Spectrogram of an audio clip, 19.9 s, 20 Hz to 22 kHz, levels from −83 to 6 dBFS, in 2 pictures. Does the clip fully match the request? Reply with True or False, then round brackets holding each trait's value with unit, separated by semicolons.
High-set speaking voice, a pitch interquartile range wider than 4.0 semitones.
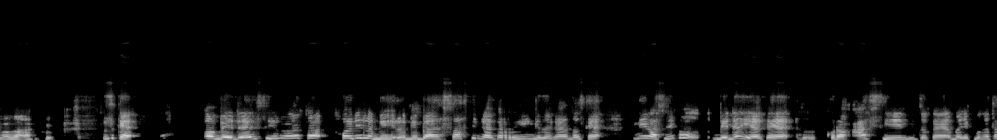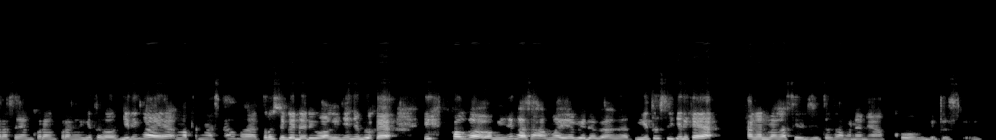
True (230 Hz; 4.4 semitones)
